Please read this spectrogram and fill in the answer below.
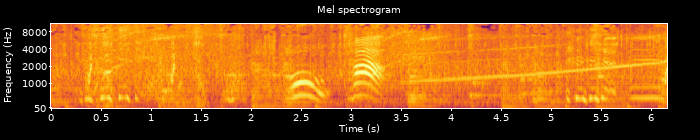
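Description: Cartoon sound effects over children's background music with a steady beat: two quick boings, each rising then falling in pitch, about two and a half and three seconds in, followed by a long whistle that slowly rises in pitch.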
